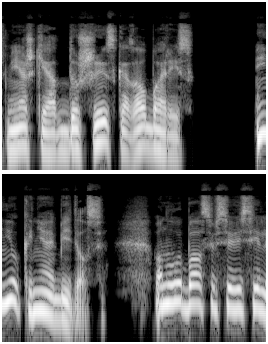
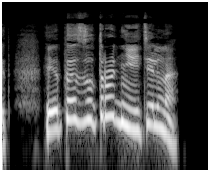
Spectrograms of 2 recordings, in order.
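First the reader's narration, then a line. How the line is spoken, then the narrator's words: Laughing speech. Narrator (Russian): засмеялся и говорит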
